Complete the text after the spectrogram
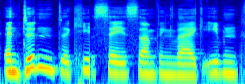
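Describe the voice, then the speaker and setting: A man reads visual novel narration aloud as a gaming host. His voice sits a little high for a man and is very clean and smooth. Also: normal speed.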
